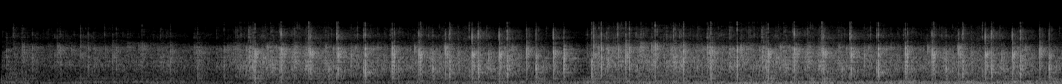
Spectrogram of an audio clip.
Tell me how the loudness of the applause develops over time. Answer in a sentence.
The loudness of the applause goes up.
